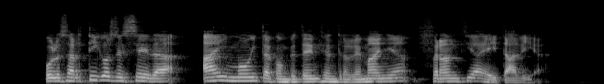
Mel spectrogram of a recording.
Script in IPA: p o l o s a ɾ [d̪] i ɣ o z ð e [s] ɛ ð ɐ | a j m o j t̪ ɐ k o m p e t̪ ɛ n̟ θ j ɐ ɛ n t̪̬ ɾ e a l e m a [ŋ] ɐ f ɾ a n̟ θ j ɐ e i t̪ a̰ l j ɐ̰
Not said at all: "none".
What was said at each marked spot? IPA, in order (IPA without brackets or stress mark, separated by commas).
t̪, s, ɲ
